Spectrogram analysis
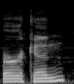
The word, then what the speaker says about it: Hurricane: We have the town of Hurricane because we can't say Hurricane. It's Hurricane. Um, you go about an hour east and you get to Versailles, Kentucky.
